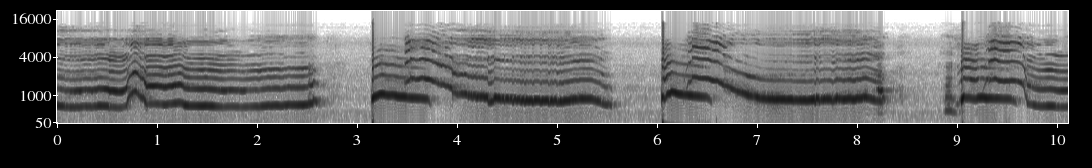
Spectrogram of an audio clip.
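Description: A dog gives a series of drawn-out howls, each rising sharply then gliding down and holding a wavering tone. The howls come in close succession with brief pauses between them, and little else is heard.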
